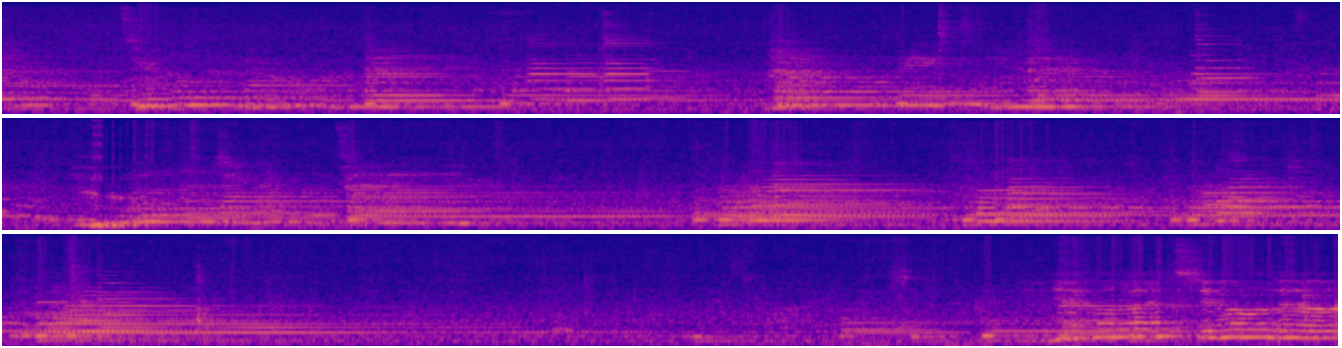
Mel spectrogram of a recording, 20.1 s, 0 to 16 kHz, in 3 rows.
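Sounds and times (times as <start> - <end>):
acoustic guitar chords: 0.0 - 20.0.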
